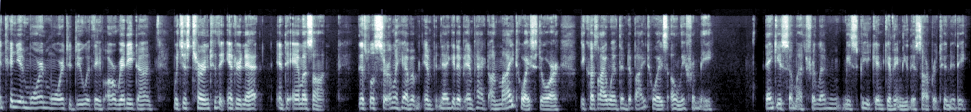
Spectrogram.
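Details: Adult speaker; normal voice.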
